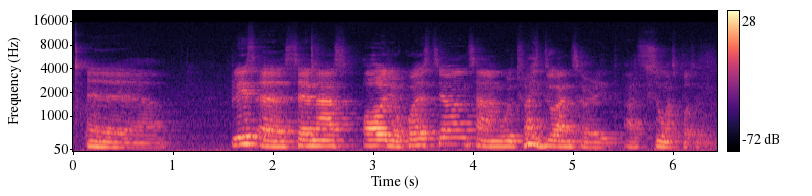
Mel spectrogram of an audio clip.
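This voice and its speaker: Amid noticeable background noise and audible room echo, a man speaks fairly slowly at a fairly high pitch. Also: ordinary pitch variation. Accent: Spanish. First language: Spanish. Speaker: game director. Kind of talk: live gameplay stream. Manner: halting.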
